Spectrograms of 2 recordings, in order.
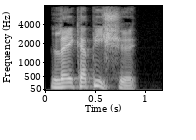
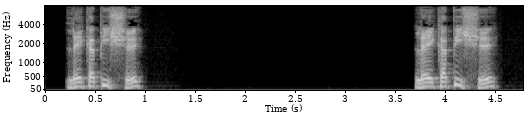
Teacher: Any statement can be made into a question in Italian simply by changing the intonation and allowing your voice to rise at the end. · Shown in: second take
